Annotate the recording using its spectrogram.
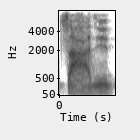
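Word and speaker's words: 昨日: 昨天啊，所以应该是把它念成文言音，念昨日。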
